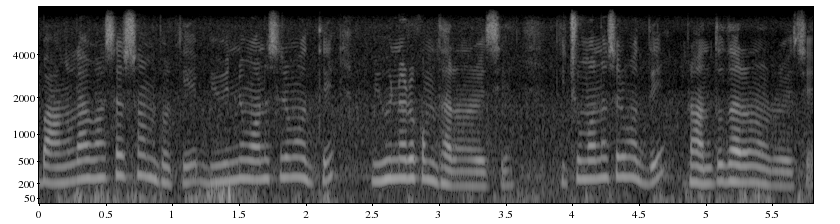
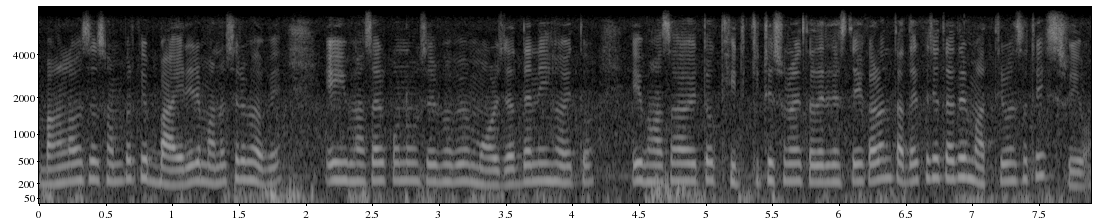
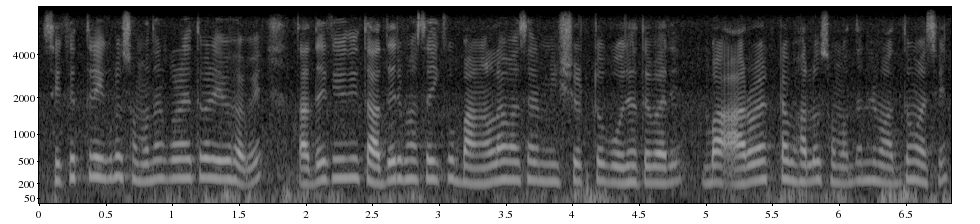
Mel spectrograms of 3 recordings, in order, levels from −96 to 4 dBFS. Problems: constant background noise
